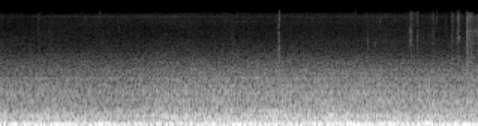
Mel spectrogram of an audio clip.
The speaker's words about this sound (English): Here's this big bus. Next to me it says Commuter Express.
